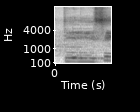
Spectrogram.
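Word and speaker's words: Tbilisi: Country is Georgia and the capital is तिलीसी। इसको तिलीसी pronounce करना है।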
